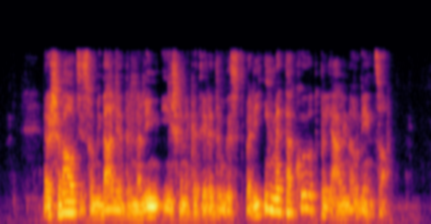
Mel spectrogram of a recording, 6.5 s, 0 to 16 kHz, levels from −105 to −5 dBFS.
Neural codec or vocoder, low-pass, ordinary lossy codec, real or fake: none; 7.2 kHz; none; real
